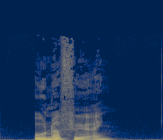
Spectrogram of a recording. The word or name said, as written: underføring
